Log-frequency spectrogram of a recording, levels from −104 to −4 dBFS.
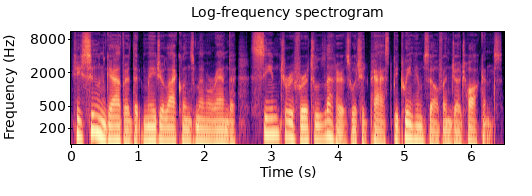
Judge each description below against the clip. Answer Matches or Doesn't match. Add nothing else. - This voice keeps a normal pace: Matches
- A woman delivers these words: Doesn't match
